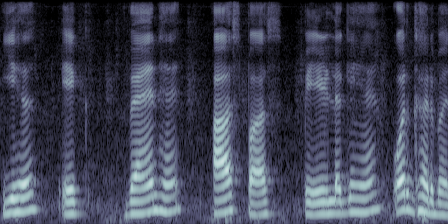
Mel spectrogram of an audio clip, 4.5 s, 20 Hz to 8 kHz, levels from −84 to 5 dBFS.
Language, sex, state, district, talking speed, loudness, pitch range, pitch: Hindi, male, Punjab, Pathankot, 160 wpm, -18 LUFS, 155-190 Hz, 175 Hz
